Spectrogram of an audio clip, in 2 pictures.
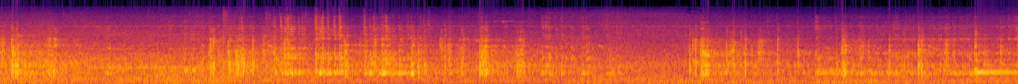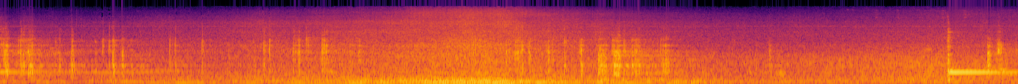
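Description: Acoustic guitars play plucked notes outdoors.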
